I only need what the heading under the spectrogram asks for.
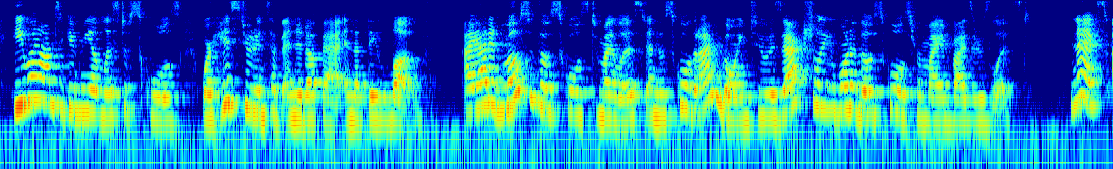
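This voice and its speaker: A woman's voice: a little high, reverberant. A young woman from Brazil giving scripted advice in a vlog, upbeat with playful asides. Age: young adult. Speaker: vlogger.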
